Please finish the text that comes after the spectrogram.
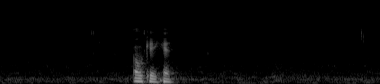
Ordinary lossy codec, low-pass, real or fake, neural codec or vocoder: none; 5.4 kHz; real; none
